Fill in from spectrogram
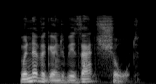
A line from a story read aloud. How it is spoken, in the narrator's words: said William quickly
